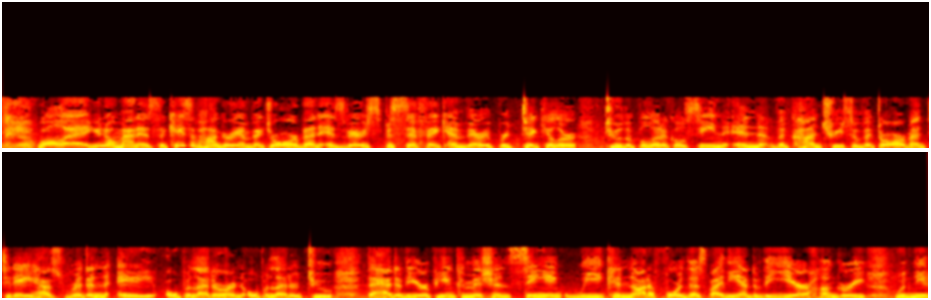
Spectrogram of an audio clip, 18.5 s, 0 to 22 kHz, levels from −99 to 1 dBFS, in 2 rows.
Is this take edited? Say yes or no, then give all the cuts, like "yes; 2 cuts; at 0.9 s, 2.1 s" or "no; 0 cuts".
no; 0 cuts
